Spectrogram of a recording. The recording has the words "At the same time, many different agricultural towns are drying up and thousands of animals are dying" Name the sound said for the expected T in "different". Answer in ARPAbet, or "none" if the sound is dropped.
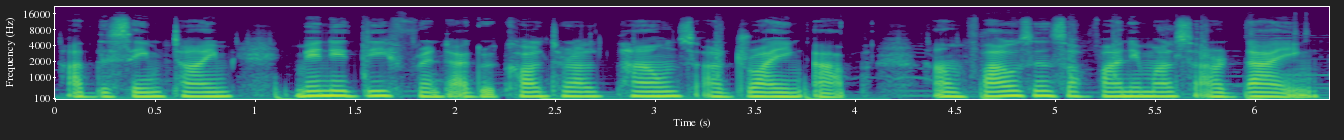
T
